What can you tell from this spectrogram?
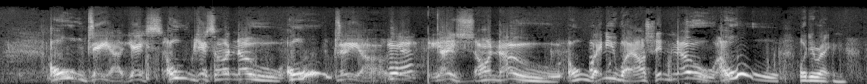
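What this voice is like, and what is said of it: Imitates another person's voice. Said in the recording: “my Up Pompeii impersonation”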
